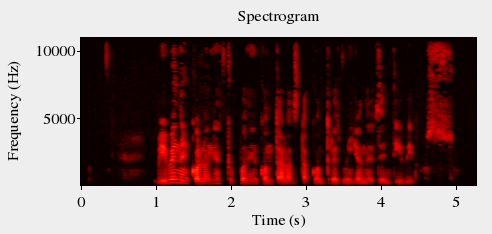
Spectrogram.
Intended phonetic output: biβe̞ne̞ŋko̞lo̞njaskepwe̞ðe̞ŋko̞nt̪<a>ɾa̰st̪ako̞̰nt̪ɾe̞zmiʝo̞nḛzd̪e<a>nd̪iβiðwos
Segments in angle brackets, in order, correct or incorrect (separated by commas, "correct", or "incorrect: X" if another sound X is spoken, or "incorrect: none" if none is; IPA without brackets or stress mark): correct, incorrect: i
